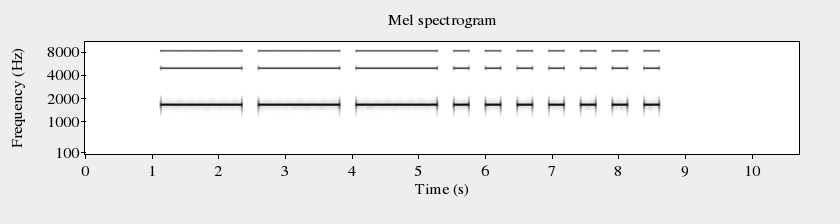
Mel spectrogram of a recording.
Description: Beep code, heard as beeps from a small speaker, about 1650 Hz. 3 long, 7 short.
